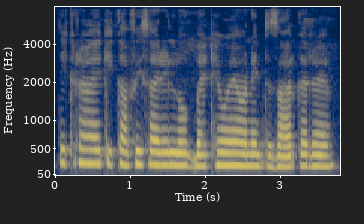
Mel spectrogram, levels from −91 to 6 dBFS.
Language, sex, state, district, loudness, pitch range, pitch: Hindi, female, Gujarat, Valsad, -14 LUFS, 195-230 Hz, 210 Hz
